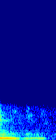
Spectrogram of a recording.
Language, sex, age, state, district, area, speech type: Odia, male, 45-60, Odisha, Sundergarh, rural, conversation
